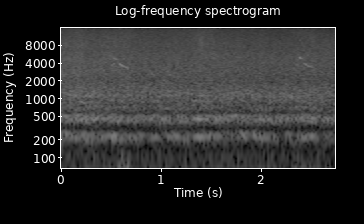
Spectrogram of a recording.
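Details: Honey bees humming steadily during a March 10, 2019 hive inspection, seven days after a vertical split made with a double screen divider board, while the beekeeper checks for queen cells; a continuous low drone with even, unbroken tone.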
